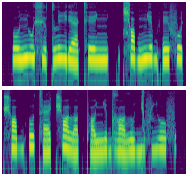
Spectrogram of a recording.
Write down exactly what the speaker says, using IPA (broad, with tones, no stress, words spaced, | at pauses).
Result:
o˧ɲu˥˧xʲo˧˩t li˥˧ɾʲæ˧˩kʰe˥ɲ | t͡ɕʰɒ˥˧b ɲe˥bʔe˧fo˥ t͡ʃʰɒ˧b ʔo˥tʰæ˩˧t͡ʃʰɒ˥˧ lɒ˩˧tpʰɒ˩˧ɲe˥˧b ɣɒ˧˩ðu˧ɟu˧f ʎo˥f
